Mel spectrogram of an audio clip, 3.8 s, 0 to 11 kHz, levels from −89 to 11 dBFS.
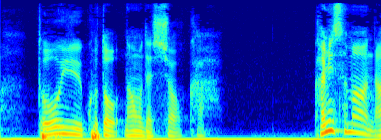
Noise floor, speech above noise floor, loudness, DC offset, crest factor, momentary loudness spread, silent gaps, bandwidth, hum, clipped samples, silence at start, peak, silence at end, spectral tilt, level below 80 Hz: -62 dBFS; 41 dB; -22 LUFS; 4%; 18 dB; 21 LU; none; 10.5 kHz; none; under 0.1%; 0.1 s; -4 dBFS; 0 s; -6 dB/octave; -32 dBFS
